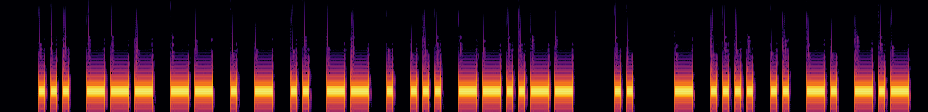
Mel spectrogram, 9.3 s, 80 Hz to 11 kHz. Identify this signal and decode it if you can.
Morse code, heard as a keyed tone, about 21 wpm, 700 Hz. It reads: SOMETIMES, I THINK
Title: Sentences from Top 1000 Words - Review Part 3 - 20wpm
